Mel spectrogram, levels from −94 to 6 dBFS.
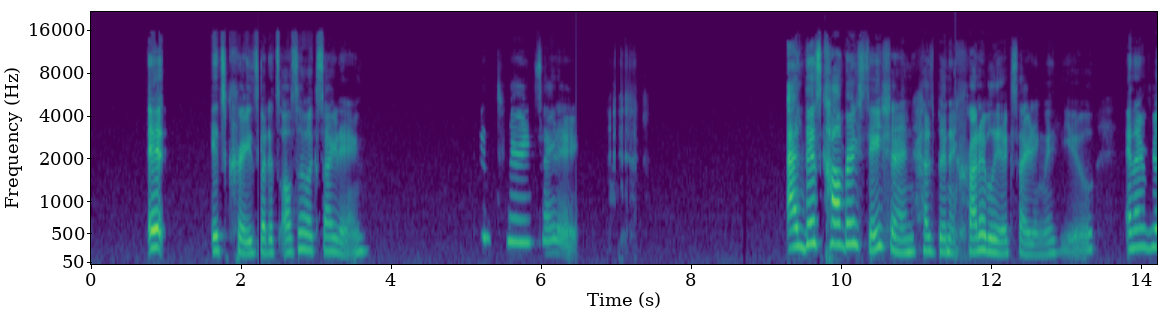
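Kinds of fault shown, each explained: Damaged data in a compressed stream: corrupted bytes make the decoder misread frames and lose sync, causing brief glitches in the speech at 2.24, 6.47, 8.70 and 11.50 s, each 20 to 45 ms long. Spectrograms show short broadband blocky smears, and waveforms show abrupt discontinuities.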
